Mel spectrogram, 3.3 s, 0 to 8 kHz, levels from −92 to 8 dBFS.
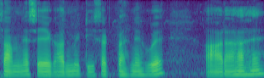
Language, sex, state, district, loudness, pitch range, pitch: Hindi, male, Jharkhand, Deoghar, -23 LUFS, 90-95 Hz, 90 Hz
